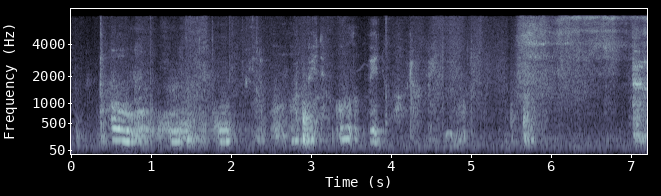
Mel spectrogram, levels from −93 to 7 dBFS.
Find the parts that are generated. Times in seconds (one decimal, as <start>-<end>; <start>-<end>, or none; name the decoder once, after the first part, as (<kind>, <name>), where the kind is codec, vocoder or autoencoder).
4.3-4.9 (codec, DAC)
